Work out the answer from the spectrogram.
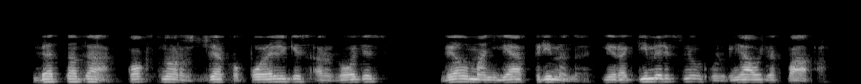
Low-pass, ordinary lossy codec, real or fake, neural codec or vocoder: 7.2 kHz; AAC, 16 kbps; real; none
